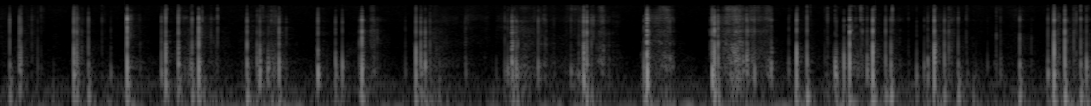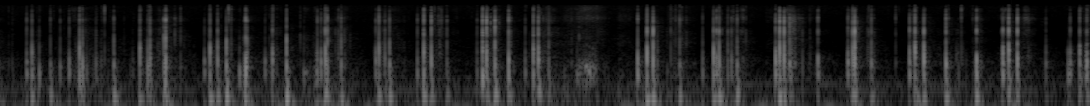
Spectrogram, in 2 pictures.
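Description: Long nails tap and scratch the textured surface of a small snakeskin-print faux leather pouch. A quiet, steady stream of short, dry taps runs throughout, with some faster bursts and a few soft scratchy rasps in between. Each tap dies away almost at once, leaving a muted, low-to-mid sound with little brightness.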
